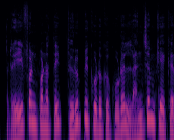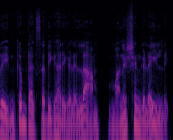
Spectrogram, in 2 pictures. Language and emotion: Tamil, disgusted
